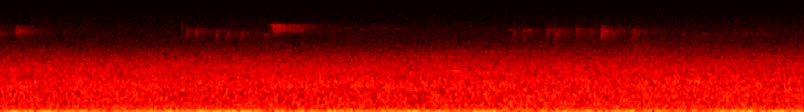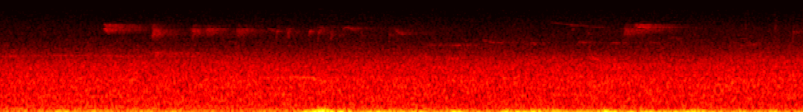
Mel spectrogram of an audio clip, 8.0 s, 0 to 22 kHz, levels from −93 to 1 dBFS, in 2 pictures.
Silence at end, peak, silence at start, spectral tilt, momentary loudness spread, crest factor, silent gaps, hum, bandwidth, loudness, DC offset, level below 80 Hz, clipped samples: 0 s; -16 dBFS; 0 s; -6 dB/octave; 5 LU; 20 dB; none; none; 9.4 kHz; -44 LUFS; under 0.1%; -38 dBFS; under 0.1%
